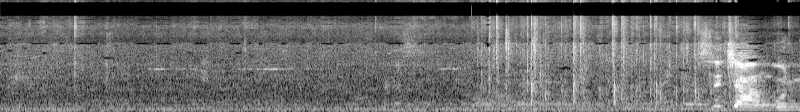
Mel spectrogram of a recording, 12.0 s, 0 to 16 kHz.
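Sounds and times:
background hubbub: 0.0s - 12.0s.

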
